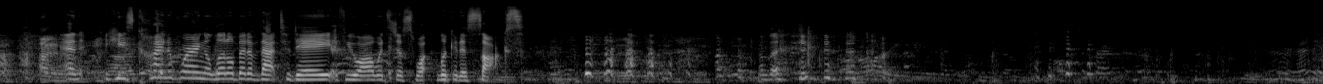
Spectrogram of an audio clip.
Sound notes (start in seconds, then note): 0.2 laughing; 6.3 laughing; 8.8 low chatter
